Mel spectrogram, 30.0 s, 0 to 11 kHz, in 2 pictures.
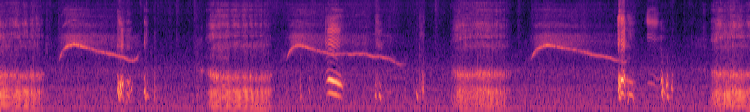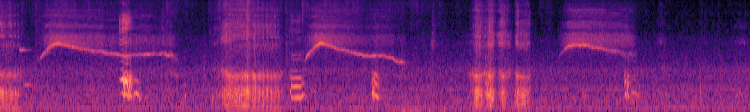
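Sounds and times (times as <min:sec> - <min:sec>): man snoring: 0:00.0 - 0:00.9, 0:04.1 - 0:05.5, 0:09.0 - 0:10.2, 0:14.2 - 0:15.4, 0:19.3 - 0:20.7, 0:24.4 - 0:25.6
rising and falling whistle: 0:01.2 - 0:02.3, 0:10.6 - 0:12.4, 0:15.4 - 0:18.5, 0:21.1 - 0:23.2, 0:26.2 - 0:27.5.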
